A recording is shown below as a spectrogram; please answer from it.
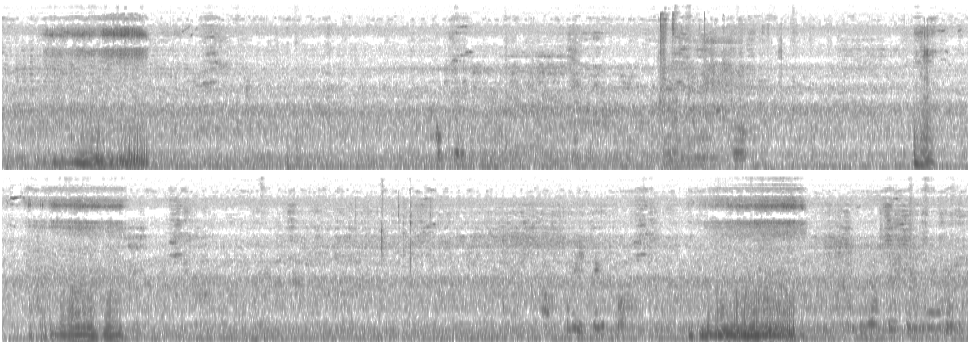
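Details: Pet dog snoring while asleep: three rough, throaty low snores, each lasting about a second and spaced roughly eight seconds apart, with quiet breathing and faint room noise in between.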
